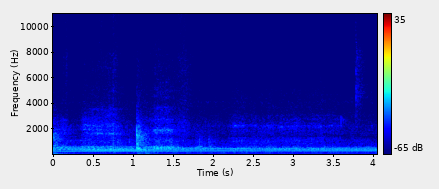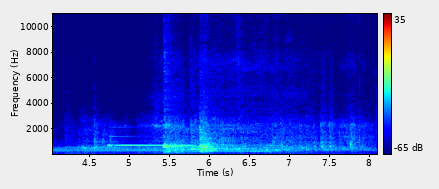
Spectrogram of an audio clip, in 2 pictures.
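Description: Otis hydraulic elevator car travelling with a steady hum. About five seconds in, a single arrival chime rings and the hum stops, and the doors slide open with a rush of noise.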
